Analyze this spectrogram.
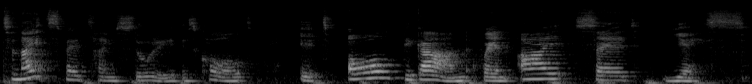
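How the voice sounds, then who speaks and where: A woman's voice: fairly low pitch, a bit bright. A woman reading a storybook aloud to young children, expressively, with questions and asides to her listeners. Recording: roomy echo, distant from the mic.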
